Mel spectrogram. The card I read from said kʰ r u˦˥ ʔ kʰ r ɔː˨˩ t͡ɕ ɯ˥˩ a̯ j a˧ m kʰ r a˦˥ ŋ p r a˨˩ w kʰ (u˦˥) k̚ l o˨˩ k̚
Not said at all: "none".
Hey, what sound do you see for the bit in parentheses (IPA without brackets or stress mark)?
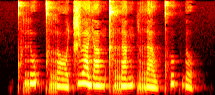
u˥˩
